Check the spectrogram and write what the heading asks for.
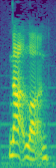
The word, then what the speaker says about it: Natlan: Natlan.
